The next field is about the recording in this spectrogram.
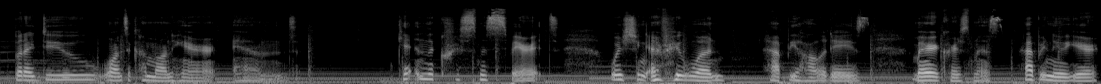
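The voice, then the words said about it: Sick, unwell-sounding voice. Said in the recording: “As you can probably hear it in my voice, I apologize if it sounds really bad, because I'm sick”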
